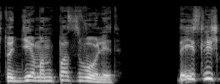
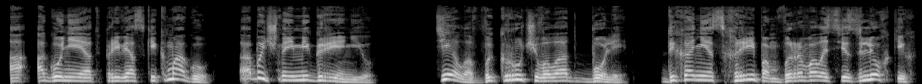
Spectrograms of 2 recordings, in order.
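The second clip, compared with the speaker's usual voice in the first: usual speaking voice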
